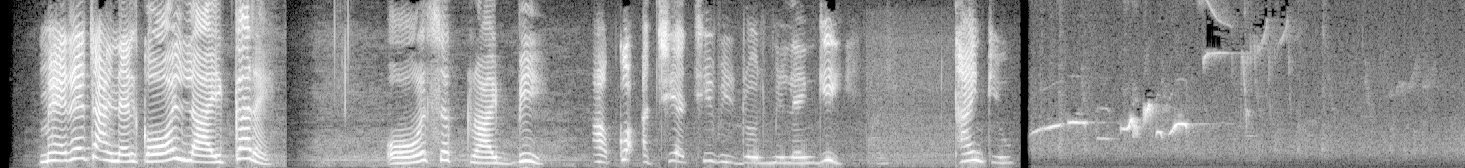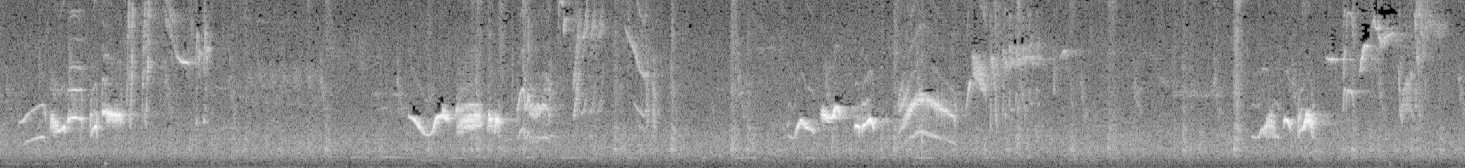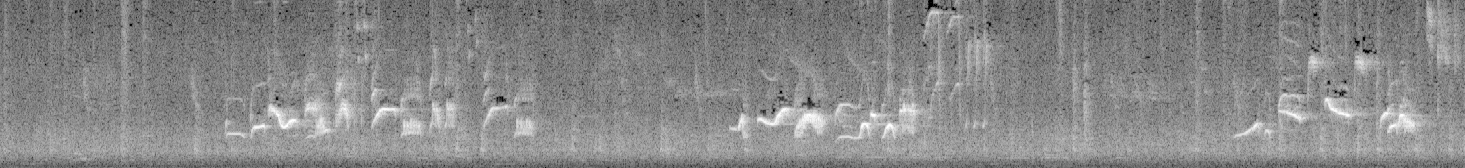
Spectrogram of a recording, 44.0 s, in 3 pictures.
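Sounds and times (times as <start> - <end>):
faint hiss: 8.4 - 9.7
small bird chirping: 9.6 - 43.9.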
